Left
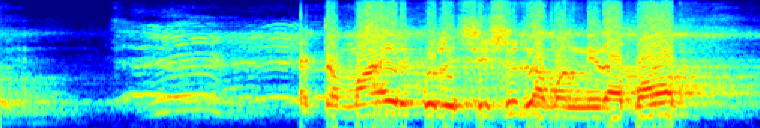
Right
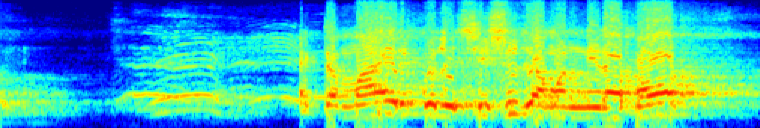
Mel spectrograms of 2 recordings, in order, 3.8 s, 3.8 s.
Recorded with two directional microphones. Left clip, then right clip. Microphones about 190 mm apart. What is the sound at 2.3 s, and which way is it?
Speech, 40° right (ahead or behind).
